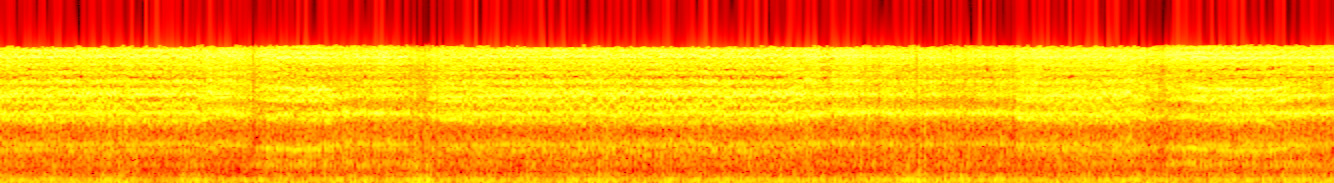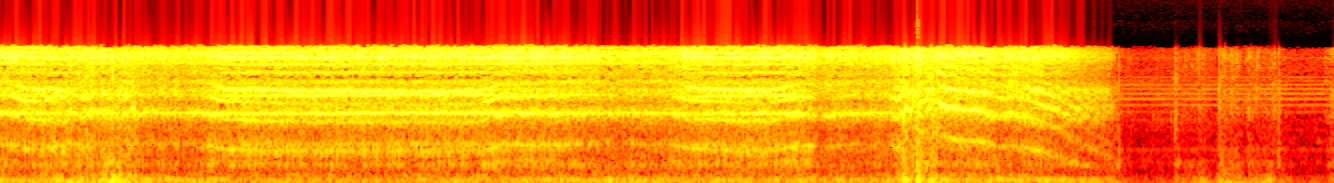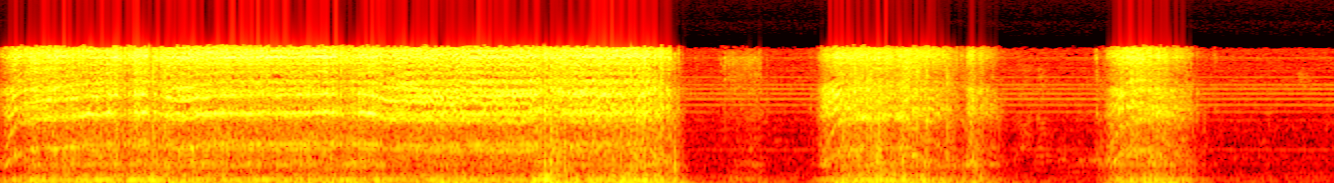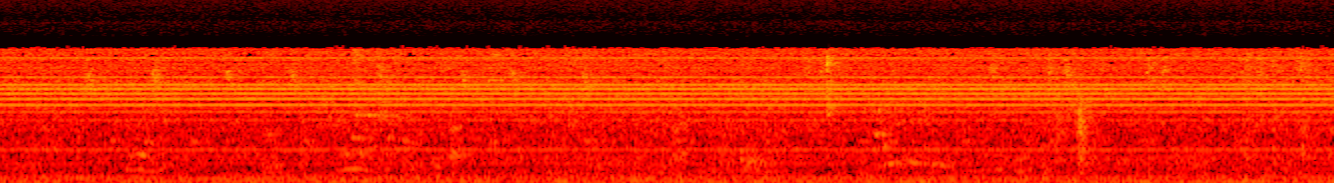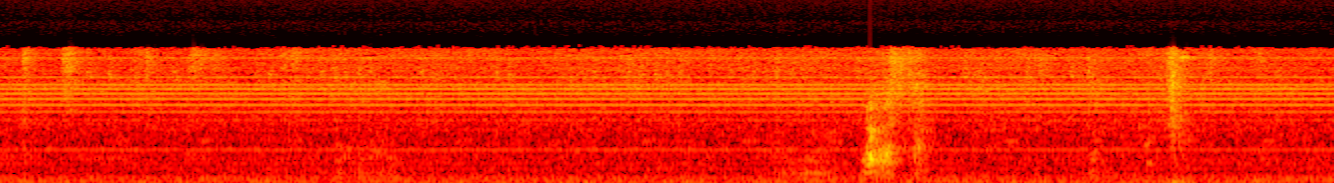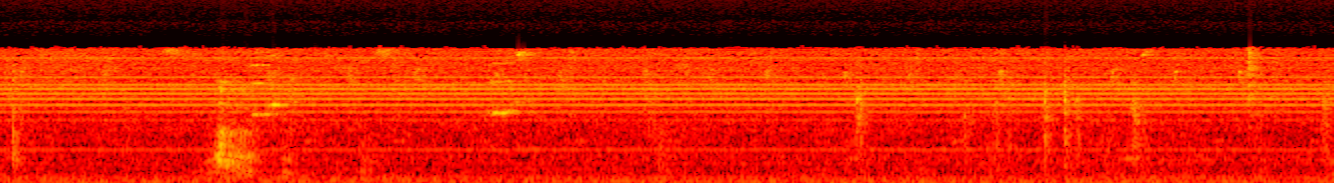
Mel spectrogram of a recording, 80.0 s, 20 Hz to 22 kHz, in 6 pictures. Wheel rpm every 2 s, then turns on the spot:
210, 220, 210, 210, 230, 220, 220, 230, 210, 220, 220, 220, 20, 110, 230, 220, 140, 70, 30, 30, 0, 0, 0, 0, 0, 0, 0, 0, 0, 0, 0, 0, 0, 0, 0, 0, 0, 0, 0, 0.
24-26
